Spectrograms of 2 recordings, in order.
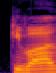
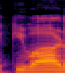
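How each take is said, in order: First: "किवाड़" ending in plain r; wrong final r. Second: "किवाड़" slow, ending in retroflex ṛ; correct final flap. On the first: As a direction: say "किवाड़" as kivaar. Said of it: "किवाड़ नहीं होता है". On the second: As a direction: draw "किवाड़" out to a curled ṛ. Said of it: "किवाड़ होता है". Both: Shown as a demonstration.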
